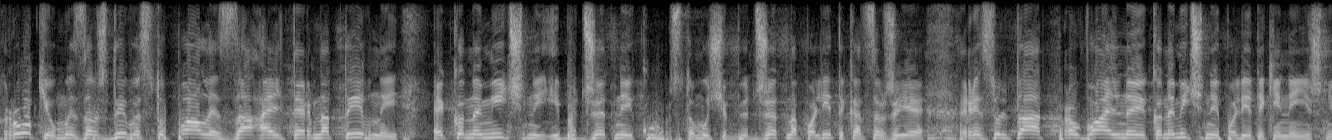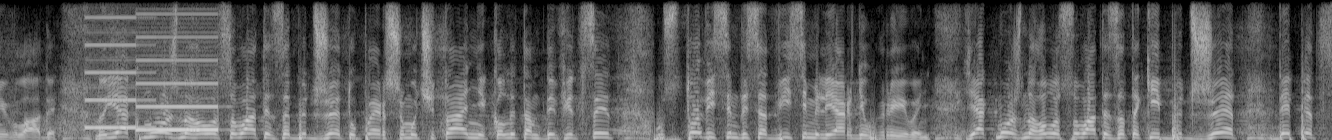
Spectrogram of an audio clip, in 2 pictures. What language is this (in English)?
Ukrainian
